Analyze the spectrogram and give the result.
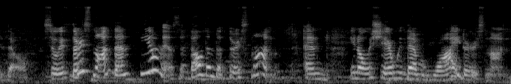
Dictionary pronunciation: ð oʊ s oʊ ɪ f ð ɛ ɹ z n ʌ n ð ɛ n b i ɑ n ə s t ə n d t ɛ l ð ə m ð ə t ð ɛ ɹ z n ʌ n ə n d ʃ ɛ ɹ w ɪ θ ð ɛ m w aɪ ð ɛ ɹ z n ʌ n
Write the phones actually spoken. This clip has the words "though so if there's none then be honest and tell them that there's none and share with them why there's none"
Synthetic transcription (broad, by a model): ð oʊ s oʊ ɪ f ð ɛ ɹ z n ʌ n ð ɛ n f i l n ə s ə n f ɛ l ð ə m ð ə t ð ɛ ɹ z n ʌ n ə n d ʃ ɛ ɹ w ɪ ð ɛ m w aɪ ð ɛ ɹ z n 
